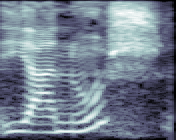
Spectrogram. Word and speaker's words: Janusz: Janusz, das ist also ganz normal wie unser SCH.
